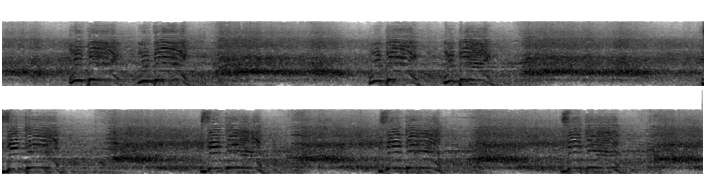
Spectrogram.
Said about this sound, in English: Let's listen to the chant that Mr. Simunic, who, by the way, was born in Australia, we will listen to the chant that he led after Croatia's World Cup qualifying match with Iceland.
